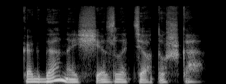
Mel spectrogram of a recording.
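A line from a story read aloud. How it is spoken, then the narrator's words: Quiet question. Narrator (Russian): тихо спросил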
